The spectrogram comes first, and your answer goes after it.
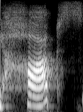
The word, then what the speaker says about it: hops: the train station he hops and you caught yourself there don't octa so that it's a hop sound we call that a short o sound hops on a single-engine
